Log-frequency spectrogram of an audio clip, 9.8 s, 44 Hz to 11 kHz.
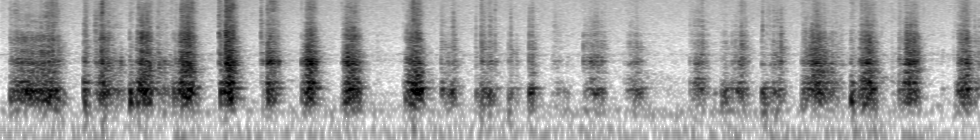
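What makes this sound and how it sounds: Long red nails scratch and rub the sides of a hollow Louis Vuitton monogram coated canvas bucket bag with a tan leather rim. About twenty quick, dry scraping strokes follow one another at an uneven pace, each a short burst of rough, papery friction with a faint hollow body around 400 Hz.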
